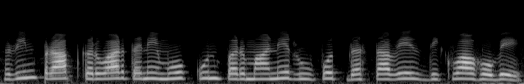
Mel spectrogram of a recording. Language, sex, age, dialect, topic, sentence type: Magahi, female, 18-24, Northeastern/Surjapuri, banking, statement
